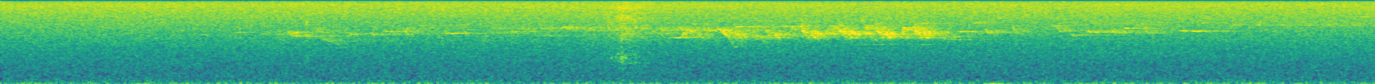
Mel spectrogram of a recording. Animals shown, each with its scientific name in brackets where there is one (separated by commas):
Blue-headed Vireo (Vireo solitarius), Winter Wren (Troglodytes hiemalis), Ovenbird (Seiurus aurocapilla)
